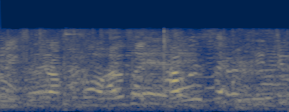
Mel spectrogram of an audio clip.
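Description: Indistinct talk of several spectators' voices, overlapping chatter with no clear words.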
